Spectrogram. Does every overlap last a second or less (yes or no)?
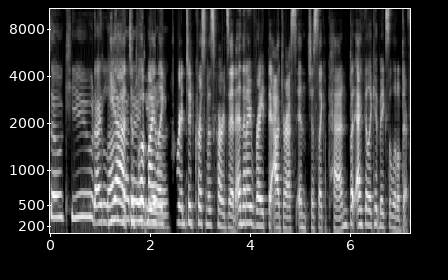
no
